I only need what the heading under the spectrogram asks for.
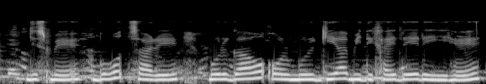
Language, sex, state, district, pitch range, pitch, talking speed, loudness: Hindi, female, Arunachal Pradesh, Longding, 220-245 Hz, 235 Hz, 135 wpm, -10 LUFS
